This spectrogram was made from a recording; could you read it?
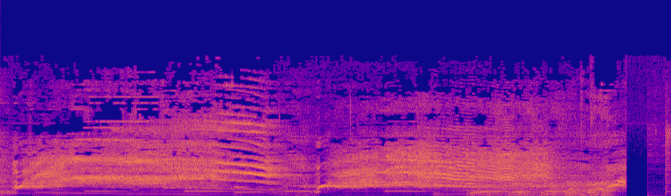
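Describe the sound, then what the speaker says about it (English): A woman screams long and loud in two sustained bursts, shrill and wailing, with a brief break in between, cut off abruptly at the end, from a meme video. "Okay, woman screaming."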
